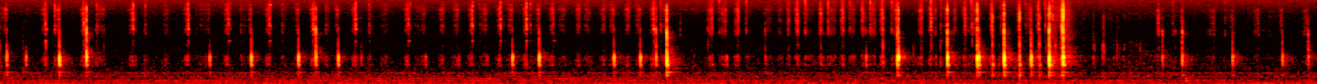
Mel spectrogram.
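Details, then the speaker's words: Glorious Panda switches in a RamaWorks Koyu case, lubed: irregular key taps, each with a thin metallic ping, worse when pressed off centre; the switches tick, and the owner suspects too little lube. "But there's a ticking. Do you guys hear that tick?"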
